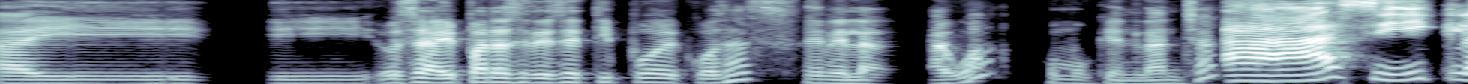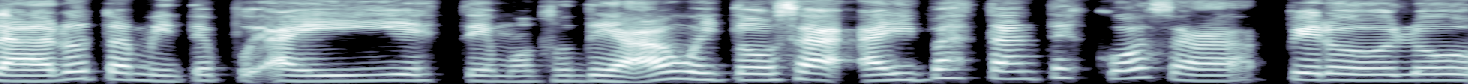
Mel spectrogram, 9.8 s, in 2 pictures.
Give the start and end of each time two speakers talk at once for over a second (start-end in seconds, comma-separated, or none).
none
